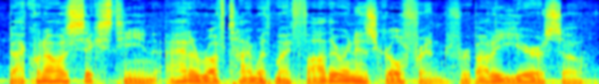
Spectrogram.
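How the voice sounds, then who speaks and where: A man giving a steady, scripted first-person narration of a true horror story. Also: mid-range voice, fast, soft background music.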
